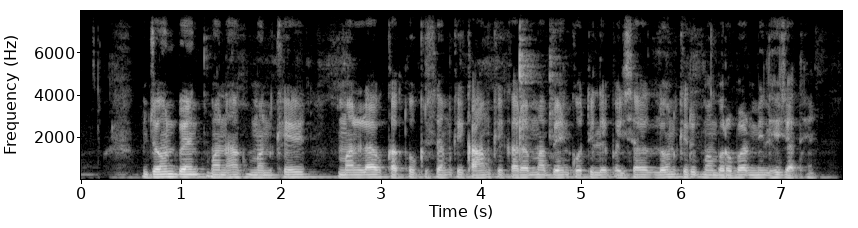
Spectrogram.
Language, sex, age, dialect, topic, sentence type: Chhattisgarhi, male, 18-24, Western/Budati/Khatahi, banking, statement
